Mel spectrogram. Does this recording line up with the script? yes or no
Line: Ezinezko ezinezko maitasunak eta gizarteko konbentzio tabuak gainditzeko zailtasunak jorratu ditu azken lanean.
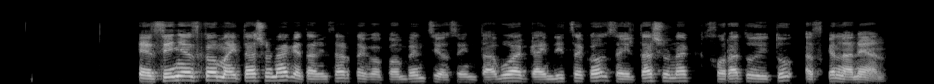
no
